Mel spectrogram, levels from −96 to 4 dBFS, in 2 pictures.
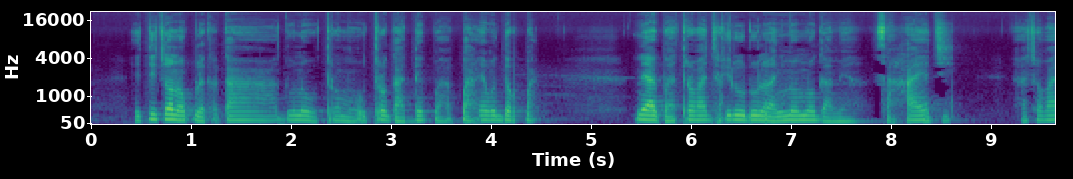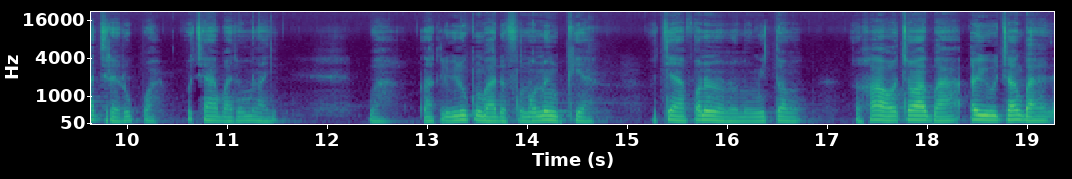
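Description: At 1.69 to 1.71 s the speech has a short stutter. This is overlapping chunks. Each new 2.5-second chunk starts before the previous one ends, so about 25 ms plays twice. It recurs at 4.21 to 4.24, 6.74 to 6.76, 9.26 to 9.29 (just before "atsɔ va dzrae"), 11.79 to 11.81 (just before "kpoa lãkle vi ɖekpe"), 14.31 to 14.34 and 16.84 to 16.86 s.

At 3.86 to 3.90 s, just before "be dɔ", the audio jumps ahead. This is compressed frames skipped. Whole frames are never played, so roughly 100 ms is lost, which fits two frames of about 42.7 ms each. Similar jumps occur at 6.28 to 6.32 and 8.31 to 8.34 s, each losing roughly 150 ms, and at 13.99 to 14.03 s, losing roughly 100 ms.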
